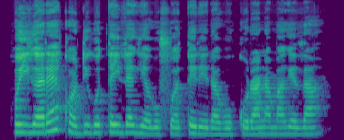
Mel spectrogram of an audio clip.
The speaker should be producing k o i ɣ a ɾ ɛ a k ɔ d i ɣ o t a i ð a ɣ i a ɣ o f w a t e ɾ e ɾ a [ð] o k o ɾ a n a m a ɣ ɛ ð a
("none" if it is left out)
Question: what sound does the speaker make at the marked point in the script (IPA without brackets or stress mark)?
ɣ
